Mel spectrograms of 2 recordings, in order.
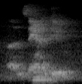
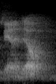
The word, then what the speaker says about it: Xanadu: thing in 1960 called, I might butcher the pronunciation, but Project Xanadu, or Xanadu.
